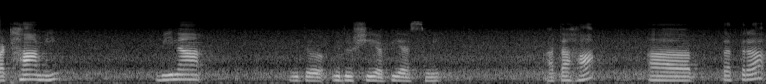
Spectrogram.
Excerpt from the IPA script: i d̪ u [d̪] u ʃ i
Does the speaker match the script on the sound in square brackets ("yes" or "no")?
yes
